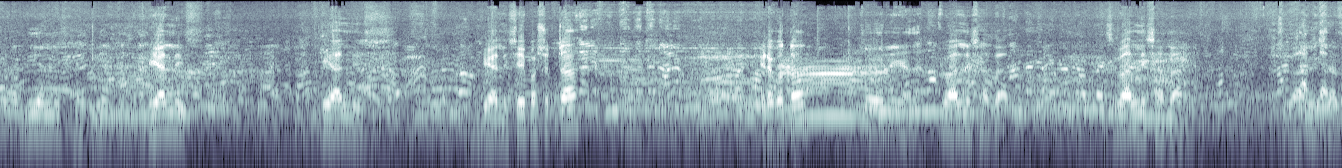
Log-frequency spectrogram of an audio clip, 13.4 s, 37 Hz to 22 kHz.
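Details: Cattle at the Aftabganj market, where lean dairy cows are sold on 9 May. Repeated lowing and moos overlap with chatter and crowd noise through the whole stretch.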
